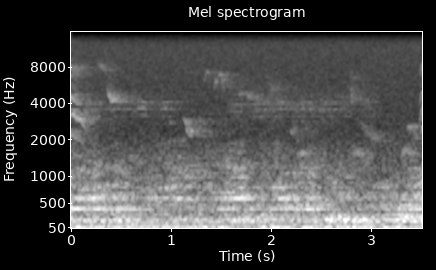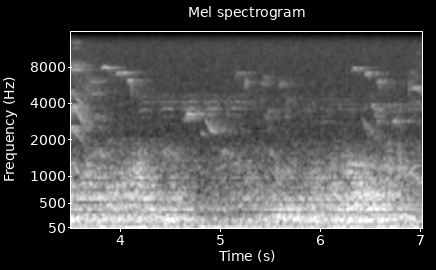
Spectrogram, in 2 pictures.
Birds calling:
Gray Catbird (Dumetella carolinensis)
Black-capped Chickadee (Poecile atricapillus)
Yellow-bellied Sapsucker (Sphyrapicus varius)

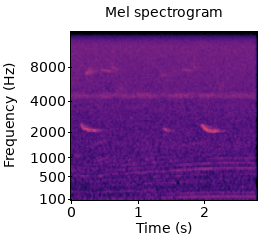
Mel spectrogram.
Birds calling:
Yellow-backed Oriole (Icterus chrysater)

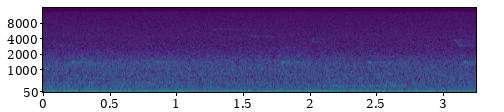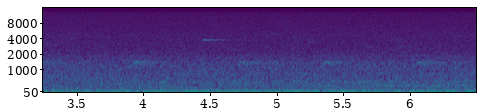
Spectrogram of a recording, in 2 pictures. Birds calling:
American Crow (Corvus brachyrhynchos)

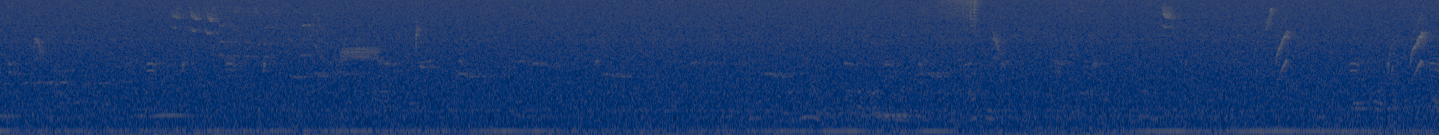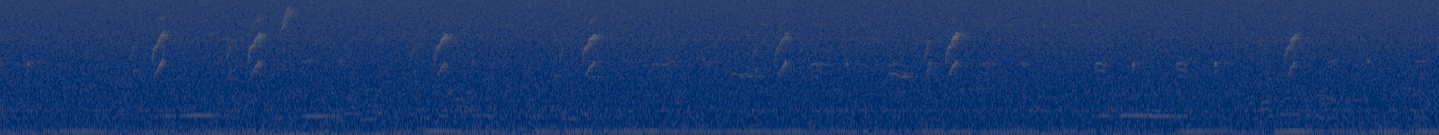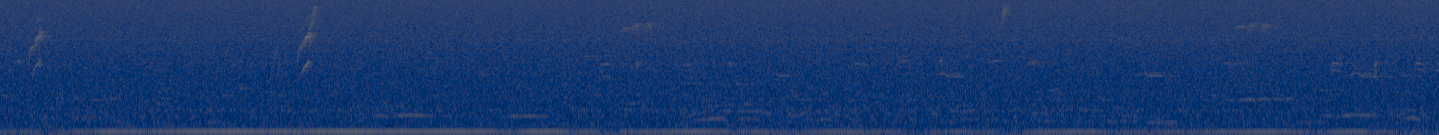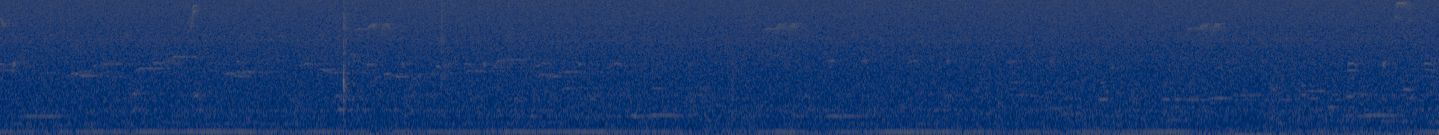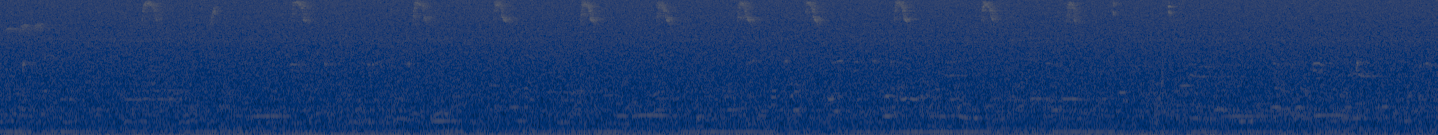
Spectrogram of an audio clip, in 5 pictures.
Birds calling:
Azara's Spinetail (Synallaxis azarae)

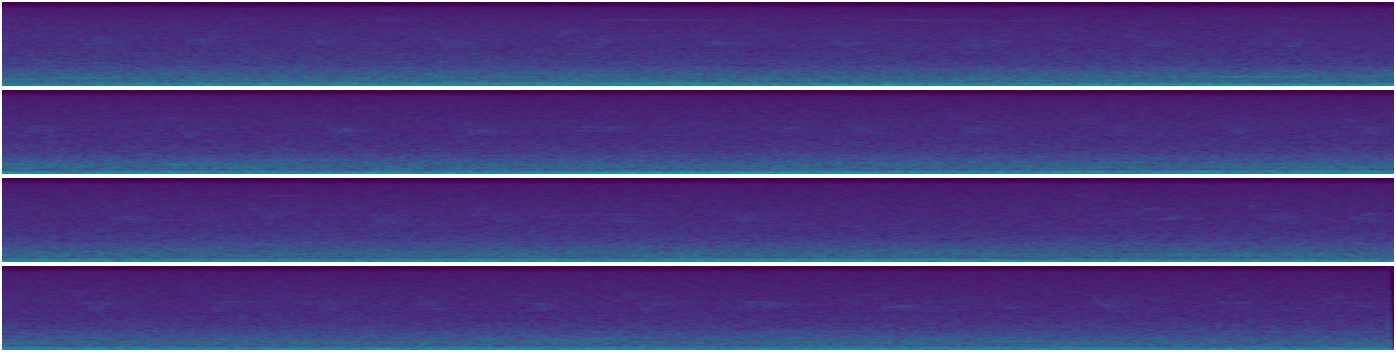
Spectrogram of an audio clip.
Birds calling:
Cedar Waxwing (Bombycilla cedrorum)
Red-eyed Vireo (Vireo olivaceus)

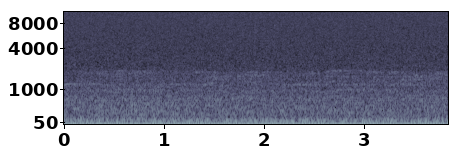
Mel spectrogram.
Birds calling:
Canada Goose (Branta canadensis)

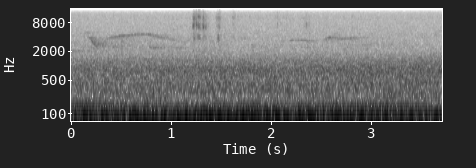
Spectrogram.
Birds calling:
Eastern Wood-Pewee (Contopus virens)

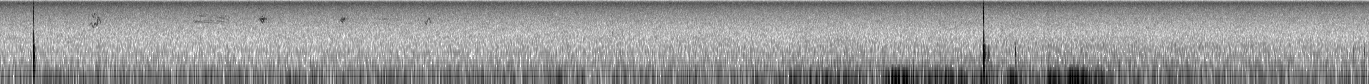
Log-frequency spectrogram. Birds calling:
Hawaii Amakihi (Chlorodrepanis virens)
House Finch (Haemorhous mexicanus)

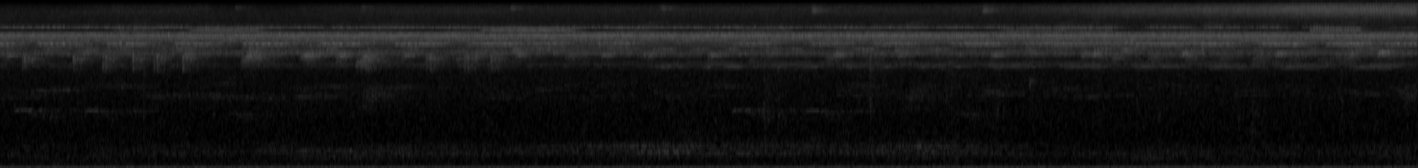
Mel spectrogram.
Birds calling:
Black-faced Antthrush (Formicarius analis)
Buckley's Forest-Falcon (Micrastur buckleyi)

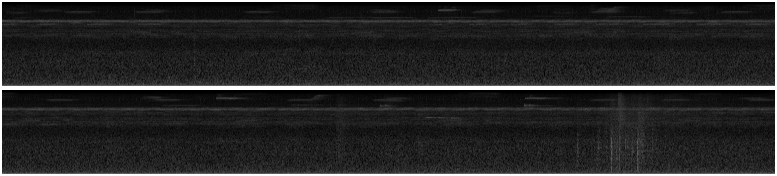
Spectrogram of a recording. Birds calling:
Tawny-bellied Screech-Owl (Megascops watsonii)

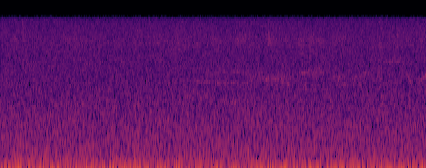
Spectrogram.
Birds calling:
Warbling Vireo (Vireo gilvus)

